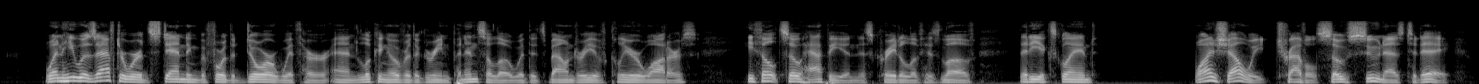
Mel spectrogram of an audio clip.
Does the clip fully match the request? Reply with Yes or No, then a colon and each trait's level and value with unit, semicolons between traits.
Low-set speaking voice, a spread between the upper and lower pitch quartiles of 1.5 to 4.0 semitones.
Yes: low, 105 Hz; average, 3.6 semitones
